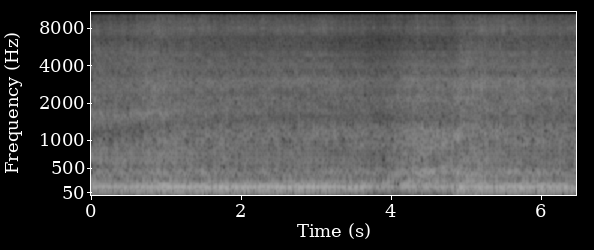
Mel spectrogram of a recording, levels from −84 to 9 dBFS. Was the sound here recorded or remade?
remade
